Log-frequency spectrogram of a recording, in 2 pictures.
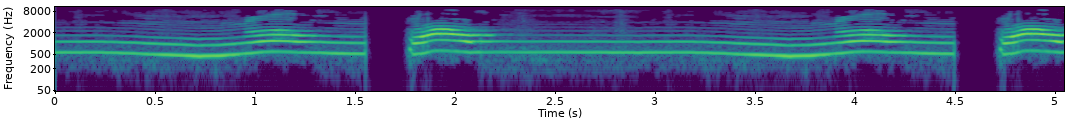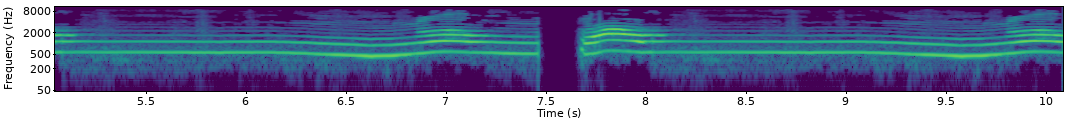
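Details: A domestic cat meows repeatedly, each cry about three seconds long, loud at the start, then a level drawn-out tone that rises and falls before stopping abruptly. The cries come every three seconds after short silences.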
